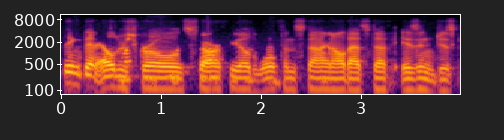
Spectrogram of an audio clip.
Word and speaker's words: Wolfenstein: yeah it's it's the it's like the german pronunciation wolfenstein i just want to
